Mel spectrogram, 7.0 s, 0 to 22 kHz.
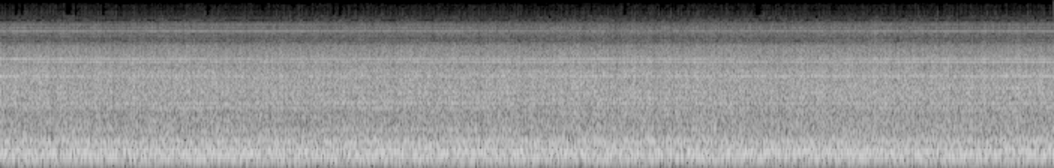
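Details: J79 jet engines on a successful ground run after refuelling and fixing leaks, to verify the leak repairs; smooth, even turbine roar with a steady high whistle, no surges or pops. Normal jet engine idle.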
